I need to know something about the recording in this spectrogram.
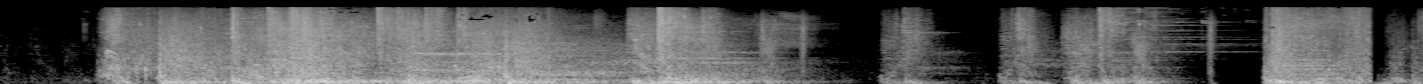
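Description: Magical spells whoosh and blast in a fight.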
